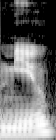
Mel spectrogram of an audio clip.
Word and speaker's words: mu: It's called mu. It's spelled M-U. It's a Greek letter. It sounds just like the Pokemon Mew, yes.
